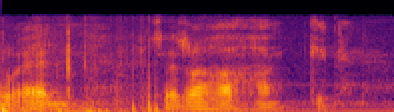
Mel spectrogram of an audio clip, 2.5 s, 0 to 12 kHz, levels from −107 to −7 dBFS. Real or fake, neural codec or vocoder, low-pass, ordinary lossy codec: real; none; 7.2 kHz; none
